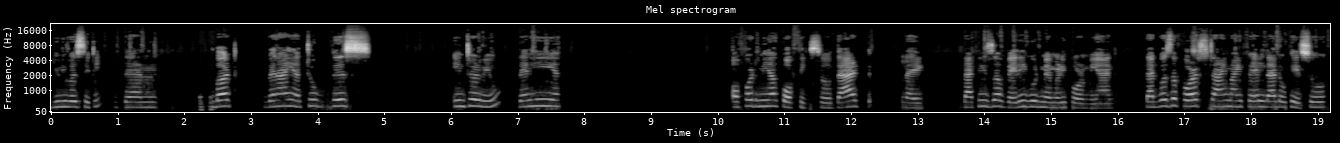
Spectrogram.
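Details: Woman who has stammered since childhood, stammering more in English and with high-authority persons; stuttering.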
